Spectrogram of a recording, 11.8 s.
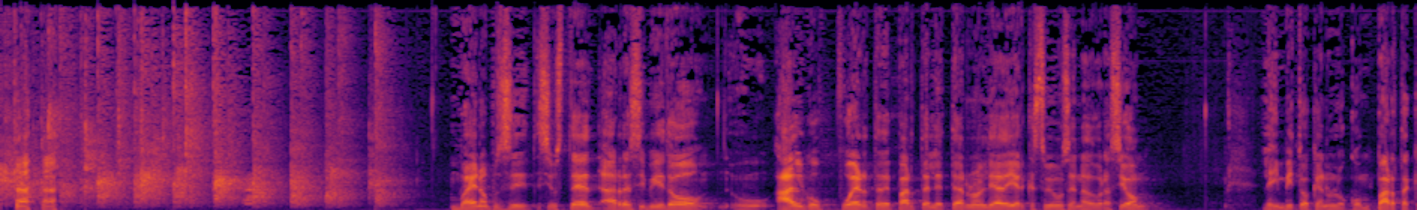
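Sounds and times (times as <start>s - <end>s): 
laughter: 0.0s - 0.9s
audience rhythmic clapping: 0.0s - 3.5s
speech: 0.1s - 0.8s, 3.8s - 9.8s, 10.5s - 11.8s.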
